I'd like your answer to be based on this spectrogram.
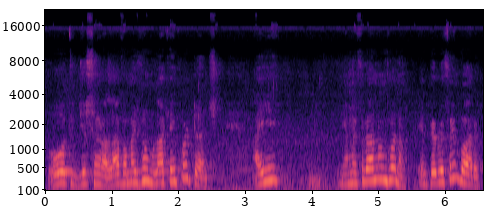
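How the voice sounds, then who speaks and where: A woman's voice: mid-range voice, a little fast, warm tone, lo-fi sound, a little hiss or hum. An older woman from Brazil telling childhood memories in a homely, casual way, acting out the dialogue of the people in her story. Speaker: storyteller answering viewer questions.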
